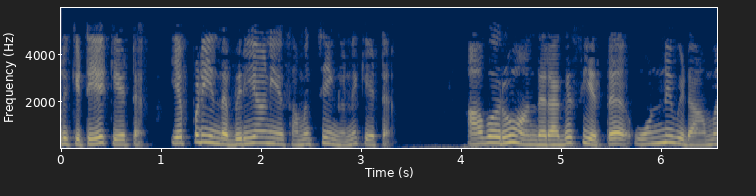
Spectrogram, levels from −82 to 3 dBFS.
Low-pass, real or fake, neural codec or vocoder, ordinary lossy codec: 5.4 kHz; real; none; MP3, 32 kbps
